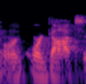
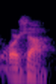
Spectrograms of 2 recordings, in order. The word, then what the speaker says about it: orgeat: or orgeat, which is people say orgat or orgeat. It's the orgeat. I said it wrong forever, and I probably still am saying it wrong. It's French. It's like orgeat.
